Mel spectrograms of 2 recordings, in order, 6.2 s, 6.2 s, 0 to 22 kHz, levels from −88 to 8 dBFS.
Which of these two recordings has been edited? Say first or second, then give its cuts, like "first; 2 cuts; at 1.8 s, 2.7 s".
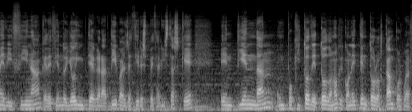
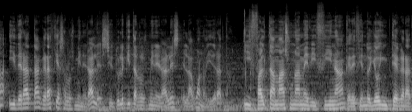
second; 1 cut; at 3.5 s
